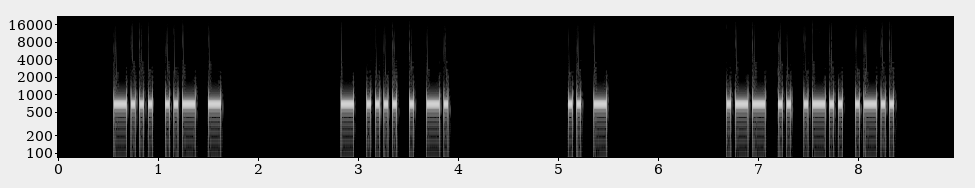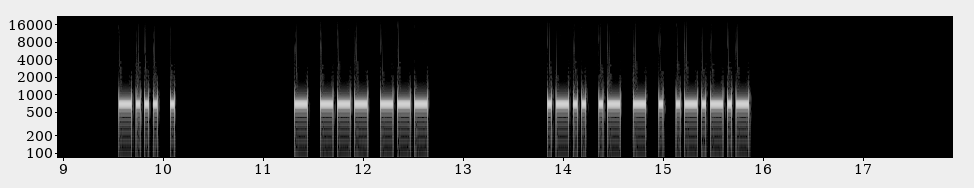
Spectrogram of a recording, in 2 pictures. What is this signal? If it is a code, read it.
Morse code, heard as a keyed tone, about 28 wpm, 700 Hz. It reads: BUT THEN IT WILL BE TOO LATE.
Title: 4x Word-Spacing - Sentences from Top 300 Words - 28wpm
